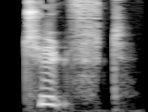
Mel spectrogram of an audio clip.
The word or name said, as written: tylvt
